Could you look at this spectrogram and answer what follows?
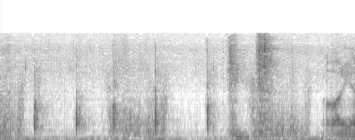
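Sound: door being opened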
